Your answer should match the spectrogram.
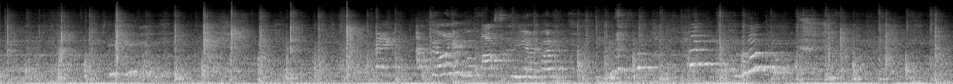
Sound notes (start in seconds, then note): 0.3 intense music; 3.0 feet stomping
